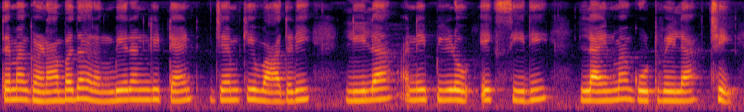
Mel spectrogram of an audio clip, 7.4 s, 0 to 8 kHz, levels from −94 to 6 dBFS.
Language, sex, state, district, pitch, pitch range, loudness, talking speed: Gujarati, female, Gujarat, Valsad, 225 Hz, 215-230 Hz, -16 LUFS, 130 wpm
